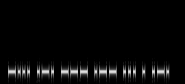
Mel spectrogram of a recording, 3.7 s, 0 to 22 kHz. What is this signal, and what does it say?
Morse code, heard as a keyed tone, about 25 wpm, 600 Hz. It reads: BROWSER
